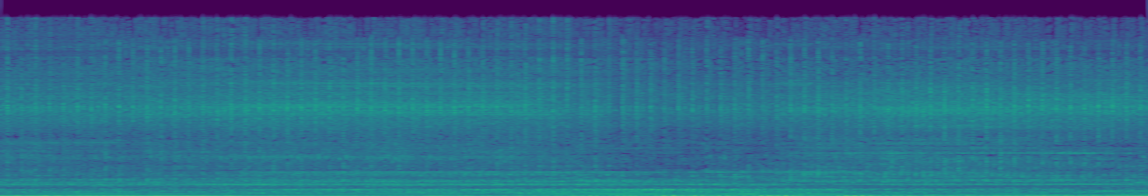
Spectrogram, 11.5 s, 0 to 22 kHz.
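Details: 2006–2007 VW SpaceFox engine at idle: a steady idle with an uneven light knocking of about three or four per second over the hum; a strange idle noise whose cause is not identified.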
